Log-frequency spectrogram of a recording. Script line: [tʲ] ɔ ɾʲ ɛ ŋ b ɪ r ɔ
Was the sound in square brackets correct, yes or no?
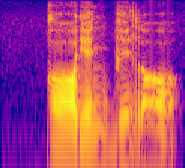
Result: no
